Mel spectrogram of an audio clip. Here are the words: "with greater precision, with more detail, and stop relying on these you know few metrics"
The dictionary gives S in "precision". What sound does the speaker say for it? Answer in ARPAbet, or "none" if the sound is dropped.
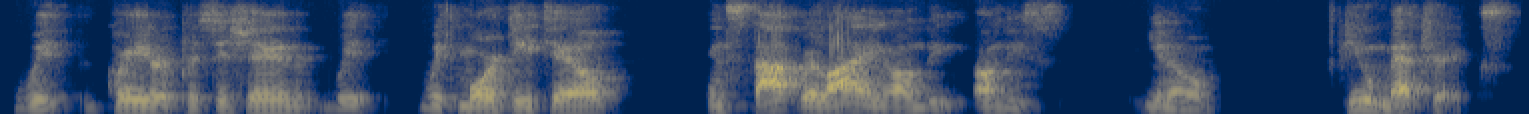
SH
